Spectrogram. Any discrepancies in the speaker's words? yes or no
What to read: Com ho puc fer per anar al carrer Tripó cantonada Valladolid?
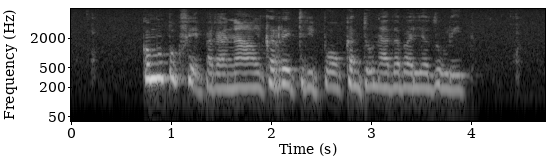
no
